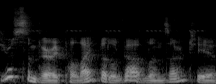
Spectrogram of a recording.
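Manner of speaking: light laugh running through the words, swooping lilt. Voicing a lady who speaks to two polite goblins: chuckling while speaking. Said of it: "She chuckles a little bit and goes".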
